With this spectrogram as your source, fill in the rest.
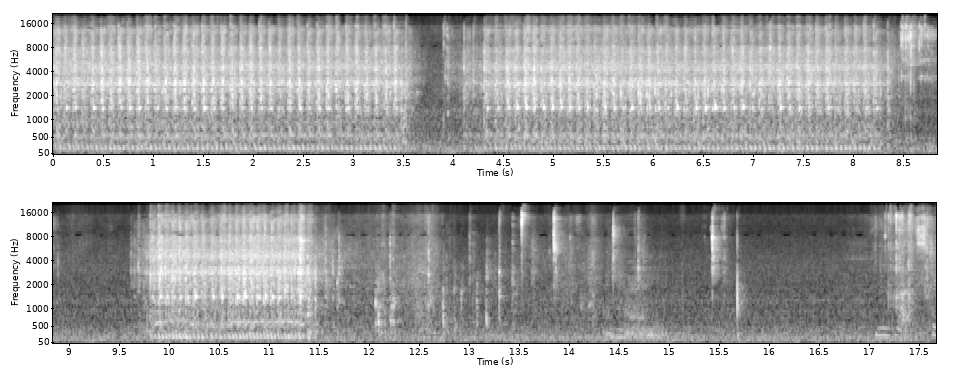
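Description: Sewing machine stitching waterproof canvas with vinyl along a curve for a foldover bag, running in steady bursts with brief pauses between runs of stitches.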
